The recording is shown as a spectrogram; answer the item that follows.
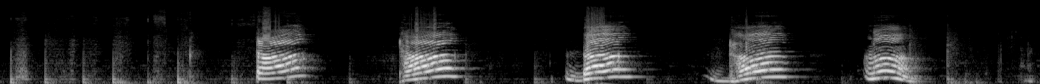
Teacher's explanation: इन वर्णों का उच्चारण का स्थान क्या है? कहते हैं मूर्धन्या अर्थात ये मूर्धा स्थान वाले हैं।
